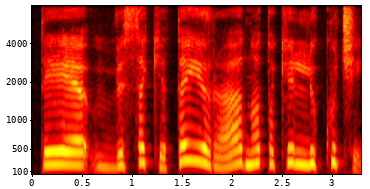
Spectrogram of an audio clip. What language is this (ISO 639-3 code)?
lit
